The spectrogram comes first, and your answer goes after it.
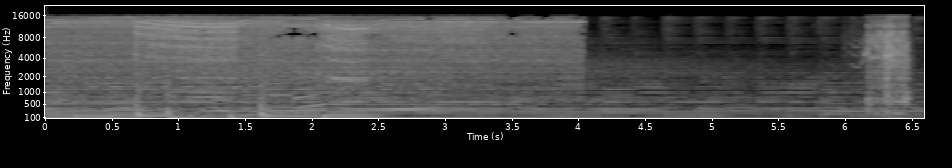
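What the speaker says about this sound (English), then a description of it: "So here I'm screwing in a couple pieces of 3/4 inch plywood" A power drill drives screws into 3/4 inch plywood, with a loud sustained motor whine that shifts in pitch, drops off, and ends in a brief final burst.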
